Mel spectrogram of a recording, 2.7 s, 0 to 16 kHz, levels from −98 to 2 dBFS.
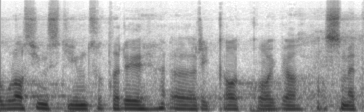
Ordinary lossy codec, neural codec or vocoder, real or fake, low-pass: Opus, 24 kbps; vocoder, 44.1 kHz, 128 mel bands every 512 samples, BigVGAN v2; fake; 14.4 kHz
